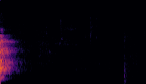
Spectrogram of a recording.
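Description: Near silence: room tone, with one faint tap near the end.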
